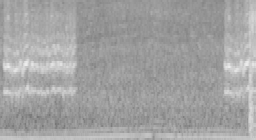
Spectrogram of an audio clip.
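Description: A vehicle in the video game Defiance slides on its handbrake, a steady engine drone with a rising skid tone swelling underneath, high tyre squeal at the start and end, heard alone at close range.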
